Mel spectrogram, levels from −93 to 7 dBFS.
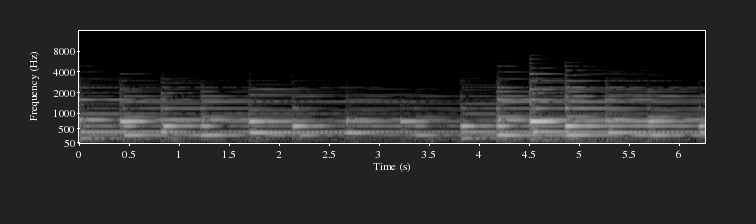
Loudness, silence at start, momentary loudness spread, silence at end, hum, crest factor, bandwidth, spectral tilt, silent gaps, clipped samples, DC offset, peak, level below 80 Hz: -32 LUFS; 0 s; 13 LU; 0 s; none; 18 dB; 5.2 kHz; -8.5 dB/octave; none; under 0.1%; under 0.1%; -14 dBFS; -72 dBFS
